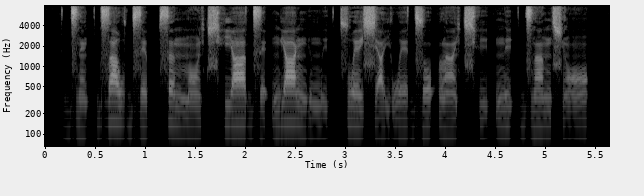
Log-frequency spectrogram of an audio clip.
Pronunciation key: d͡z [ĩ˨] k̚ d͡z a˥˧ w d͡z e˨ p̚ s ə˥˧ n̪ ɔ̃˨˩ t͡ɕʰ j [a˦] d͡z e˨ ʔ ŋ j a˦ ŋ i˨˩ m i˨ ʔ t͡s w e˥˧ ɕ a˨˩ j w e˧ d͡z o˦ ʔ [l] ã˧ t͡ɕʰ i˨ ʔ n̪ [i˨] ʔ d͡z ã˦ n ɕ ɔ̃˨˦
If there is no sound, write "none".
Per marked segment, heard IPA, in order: ẽ˨, a˦, l, i˦

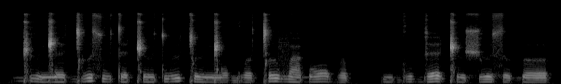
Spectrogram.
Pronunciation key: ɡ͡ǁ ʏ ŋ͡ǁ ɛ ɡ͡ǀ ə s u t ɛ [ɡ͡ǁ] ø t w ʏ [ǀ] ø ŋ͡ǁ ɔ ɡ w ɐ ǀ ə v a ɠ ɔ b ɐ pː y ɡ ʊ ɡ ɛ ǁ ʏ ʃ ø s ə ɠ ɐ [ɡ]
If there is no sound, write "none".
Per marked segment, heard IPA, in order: ǁ, ǀ, none

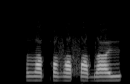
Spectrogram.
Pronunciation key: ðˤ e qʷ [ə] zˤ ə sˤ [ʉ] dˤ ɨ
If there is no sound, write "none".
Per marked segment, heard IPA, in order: ə, ʉ

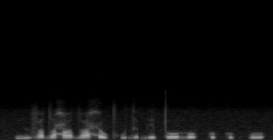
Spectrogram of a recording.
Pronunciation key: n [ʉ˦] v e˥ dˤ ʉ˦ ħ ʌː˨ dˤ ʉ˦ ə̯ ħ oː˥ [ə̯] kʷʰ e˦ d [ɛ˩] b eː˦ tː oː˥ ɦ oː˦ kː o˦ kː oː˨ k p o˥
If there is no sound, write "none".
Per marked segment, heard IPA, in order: ʉ˩, none, ɛ˩

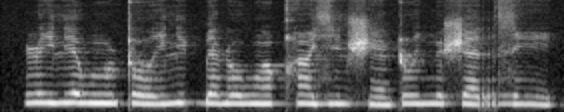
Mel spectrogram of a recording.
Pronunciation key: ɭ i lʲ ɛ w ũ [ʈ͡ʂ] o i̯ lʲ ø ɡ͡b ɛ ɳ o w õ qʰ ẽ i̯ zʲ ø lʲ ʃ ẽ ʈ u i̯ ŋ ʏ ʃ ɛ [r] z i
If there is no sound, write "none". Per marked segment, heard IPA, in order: ʈ, r

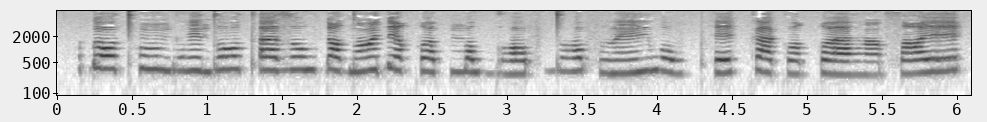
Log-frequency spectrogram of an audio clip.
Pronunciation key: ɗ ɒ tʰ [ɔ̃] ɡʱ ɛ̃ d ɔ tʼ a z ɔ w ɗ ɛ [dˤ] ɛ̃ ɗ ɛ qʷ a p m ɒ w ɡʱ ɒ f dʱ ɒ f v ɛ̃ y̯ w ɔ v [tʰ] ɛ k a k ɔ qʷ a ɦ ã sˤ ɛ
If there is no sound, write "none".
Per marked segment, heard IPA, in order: ɔ̃, dˤ, pʰ

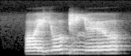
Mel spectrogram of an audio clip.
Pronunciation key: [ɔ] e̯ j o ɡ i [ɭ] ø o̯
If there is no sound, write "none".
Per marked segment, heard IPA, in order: ɔ, ʎ

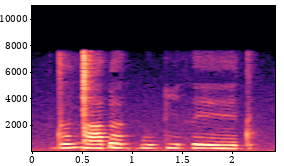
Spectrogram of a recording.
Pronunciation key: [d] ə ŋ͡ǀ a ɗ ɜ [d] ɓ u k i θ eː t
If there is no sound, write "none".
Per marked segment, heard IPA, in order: d, d

